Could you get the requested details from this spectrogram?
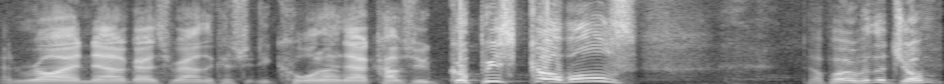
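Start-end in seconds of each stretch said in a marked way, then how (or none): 1.7-4.7 put-on northern accent. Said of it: "Is that a Lancashire accent or a Yorkshire accent".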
